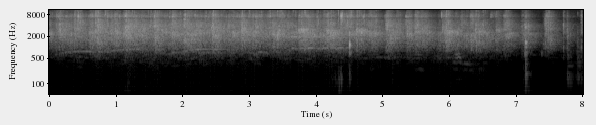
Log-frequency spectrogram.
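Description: An audience applauds steadily to welcome a speaker one morning, a dense, even wash of many hands clapping that runs for about eight seconds, with a few sharper individual claps standing out near the end.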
